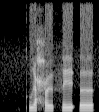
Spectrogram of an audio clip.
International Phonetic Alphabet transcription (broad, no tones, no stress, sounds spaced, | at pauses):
kʷʼ i ħ ø θ ɪ ʔ ə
